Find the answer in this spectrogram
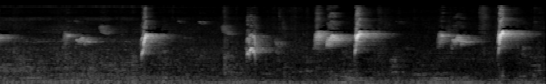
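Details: Red-whiskered bulbul sings while bathing, giving short, bright, bubbly phrases of slurred notes every second or two, with sharp splashy water clicks between phrases and a faint low hum.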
